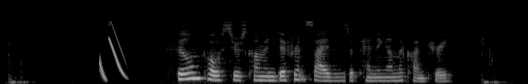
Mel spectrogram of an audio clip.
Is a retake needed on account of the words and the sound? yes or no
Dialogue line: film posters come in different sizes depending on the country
yes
